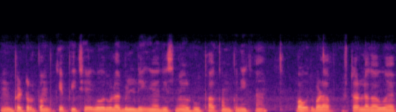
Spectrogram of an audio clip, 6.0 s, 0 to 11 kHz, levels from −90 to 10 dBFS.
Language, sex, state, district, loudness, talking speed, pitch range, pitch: Hindi, male, Jharkhand, Deoghar, -17 LUFS, 190 wpm, 155-160 Hz, 155 Hz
